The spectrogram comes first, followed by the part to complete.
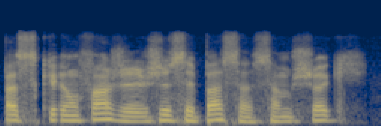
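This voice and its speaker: A man making a prank call to customer support as a customer, speaking in a halting, hesitant way with puzzled offence. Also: medium pitch, steady tone, no room sound. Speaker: prank caller posing as a customer. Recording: dull lo-fi call recording, dry.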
